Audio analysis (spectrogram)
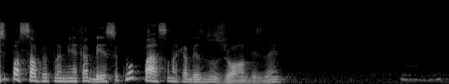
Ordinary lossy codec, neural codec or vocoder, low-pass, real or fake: none; none; 7.2 kHz; real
